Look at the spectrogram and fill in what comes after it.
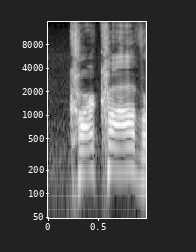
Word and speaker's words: Kharkiv: And they're not far now, just a couple of kilometers away from the outer edges of the second largest city in Ukraine, known as Kharkov or Kharkiv. It's spelled and pronounced two different ways, depending on whether you're more Russian or more Western.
